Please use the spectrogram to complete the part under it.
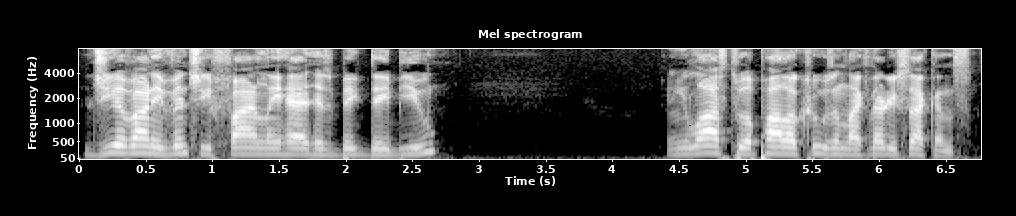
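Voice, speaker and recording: A man hosts a casual solo podcast, talking loosely with plenty of cursing and mid-sentence self-corrections. His voice sits a bit high for a man and comes across smooth and clear. The sound is dry and close. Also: steady tone, normal speed, fairly bright tone, dry recording. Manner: rambling, self-correcting and profane. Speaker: podcast host.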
